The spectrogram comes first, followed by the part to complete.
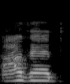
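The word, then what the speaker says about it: עבד: me Aid and again a comment on pronunciation evid is the word for Servant or slave the switch from evid to aved is a Hebrew oratorical form of verbal punctuation we know we've come to the end of a sentence or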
